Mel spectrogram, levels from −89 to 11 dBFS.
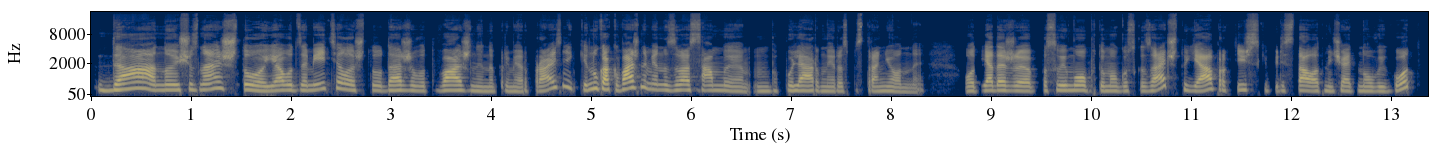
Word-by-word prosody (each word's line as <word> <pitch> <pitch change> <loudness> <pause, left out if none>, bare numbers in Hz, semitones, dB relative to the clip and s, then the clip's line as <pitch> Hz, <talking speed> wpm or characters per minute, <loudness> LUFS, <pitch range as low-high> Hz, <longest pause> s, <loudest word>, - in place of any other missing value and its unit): Да, 230 +6 +5
но 215 +1 -2
ещё 220 +1 +1
знаешь, 235 +6 +1
что? 215 -6 +2
Я 195 +3 +2
вот 215 -1 -3
заметила, 230 +3 0
что 205 -1 -7
даже 205 +1 0
вот 185 -1 -8
важные, 200 -2 +2
например, 170 0 -8
праздники, 270 - -2
ну, 270 +5 -1
как 235 -3 +6
важным 295 +4 +5
я 230 - -3
называю 215 0 -1
самые, 200 -6 -4
м, 175 0 -10
популярные 190 -1 -2
и - - -7
распространённые. 175 -2 -7 0.4
Вот 180 +1 -4
я 200 0 +4
даже 190 -3 +1
по 195 - -7
своему 205 +1 -2
опыту 200 -2 -2
могу 185 0 -5
сказать, 185 +2 -1
что 220 - -2
я 185 +3 +5
практически 220 -2 -6
перестала 185 +1 0
отмечать 180 0 -3
Новый 175 -1 -5
год. 225 - -1
200 Hz, 175 wpm, -22 LUFS, 180-220 Hz, 0.4 s, как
